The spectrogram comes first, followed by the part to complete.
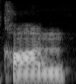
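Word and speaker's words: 館: So it's usually pronounced con.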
